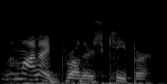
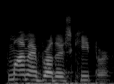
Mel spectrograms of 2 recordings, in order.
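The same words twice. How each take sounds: First: It is said with pain and strain. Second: It is said in a plain way.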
